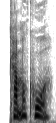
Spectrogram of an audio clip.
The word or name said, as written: KAMMERKOR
